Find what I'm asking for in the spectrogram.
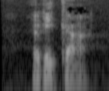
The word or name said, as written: Rika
